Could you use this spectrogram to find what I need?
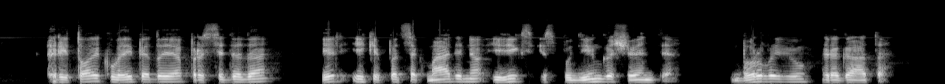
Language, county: Lithuanian, Alytus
